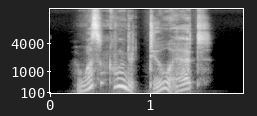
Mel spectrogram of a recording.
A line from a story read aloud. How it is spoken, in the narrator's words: He muttered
